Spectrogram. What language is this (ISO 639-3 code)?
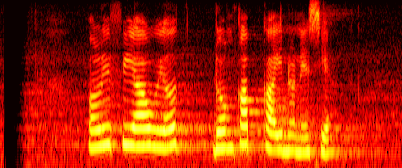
sun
